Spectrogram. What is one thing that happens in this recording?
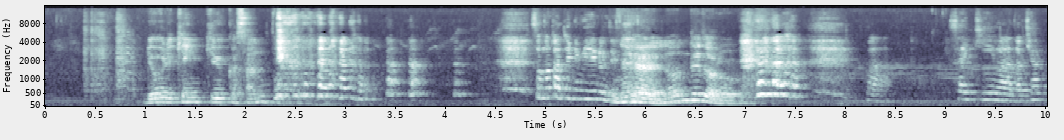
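A woman laughs cheerfully close to a microphone.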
